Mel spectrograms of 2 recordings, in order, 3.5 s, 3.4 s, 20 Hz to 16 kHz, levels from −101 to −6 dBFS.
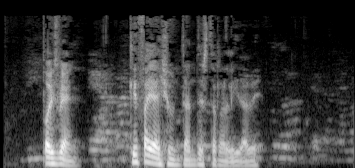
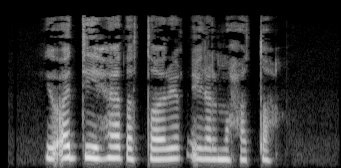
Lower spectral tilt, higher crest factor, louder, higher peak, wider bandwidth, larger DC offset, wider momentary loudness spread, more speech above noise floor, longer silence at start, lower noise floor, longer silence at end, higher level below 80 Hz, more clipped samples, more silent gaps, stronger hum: first, -7 dB/octave vs -5 dB/octave; about the same, 20 dB vs 18 dB; first, -19 LUFS vs -26 LUFS; first, 0 dBFS vs -8 dBFS; about the same, 11.5 kHz vs 11.5 kHz; neither; first, 21 LU vs 11 LU; second, 35 dB vs 46 dB; about the same, 0.35 s vs 0.45 s; second, -53 dBFS vs -70 dBFS; about the same, 0.7 s vs 0.7 s; first, -46 dBFS vs -76 dBFS; neither; neither; neither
